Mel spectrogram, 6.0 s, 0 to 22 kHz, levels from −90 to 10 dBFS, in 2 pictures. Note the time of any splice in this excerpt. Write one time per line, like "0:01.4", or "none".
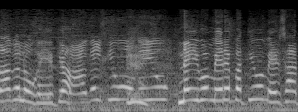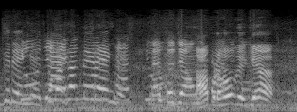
0:04.4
